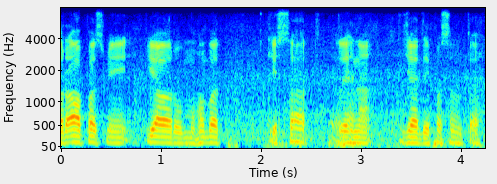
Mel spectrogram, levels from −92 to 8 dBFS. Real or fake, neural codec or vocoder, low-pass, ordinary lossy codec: real; none; 7.2 kHz; Opus, 24 kbps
